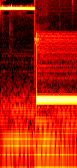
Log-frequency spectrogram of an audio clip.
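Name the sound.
telephone ringing tone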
